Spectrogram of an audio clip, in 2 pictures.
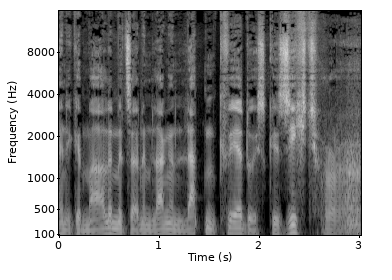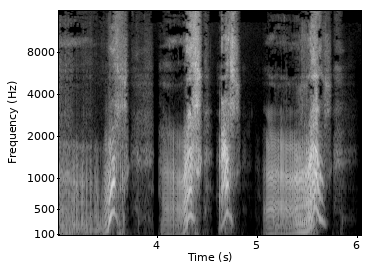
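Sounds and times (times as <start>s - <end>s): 
speech: 0.0s - 5.9s
dog growling: 2.7s - 5.8s
dog yapping and barking: 3.5s - 5.8s.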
